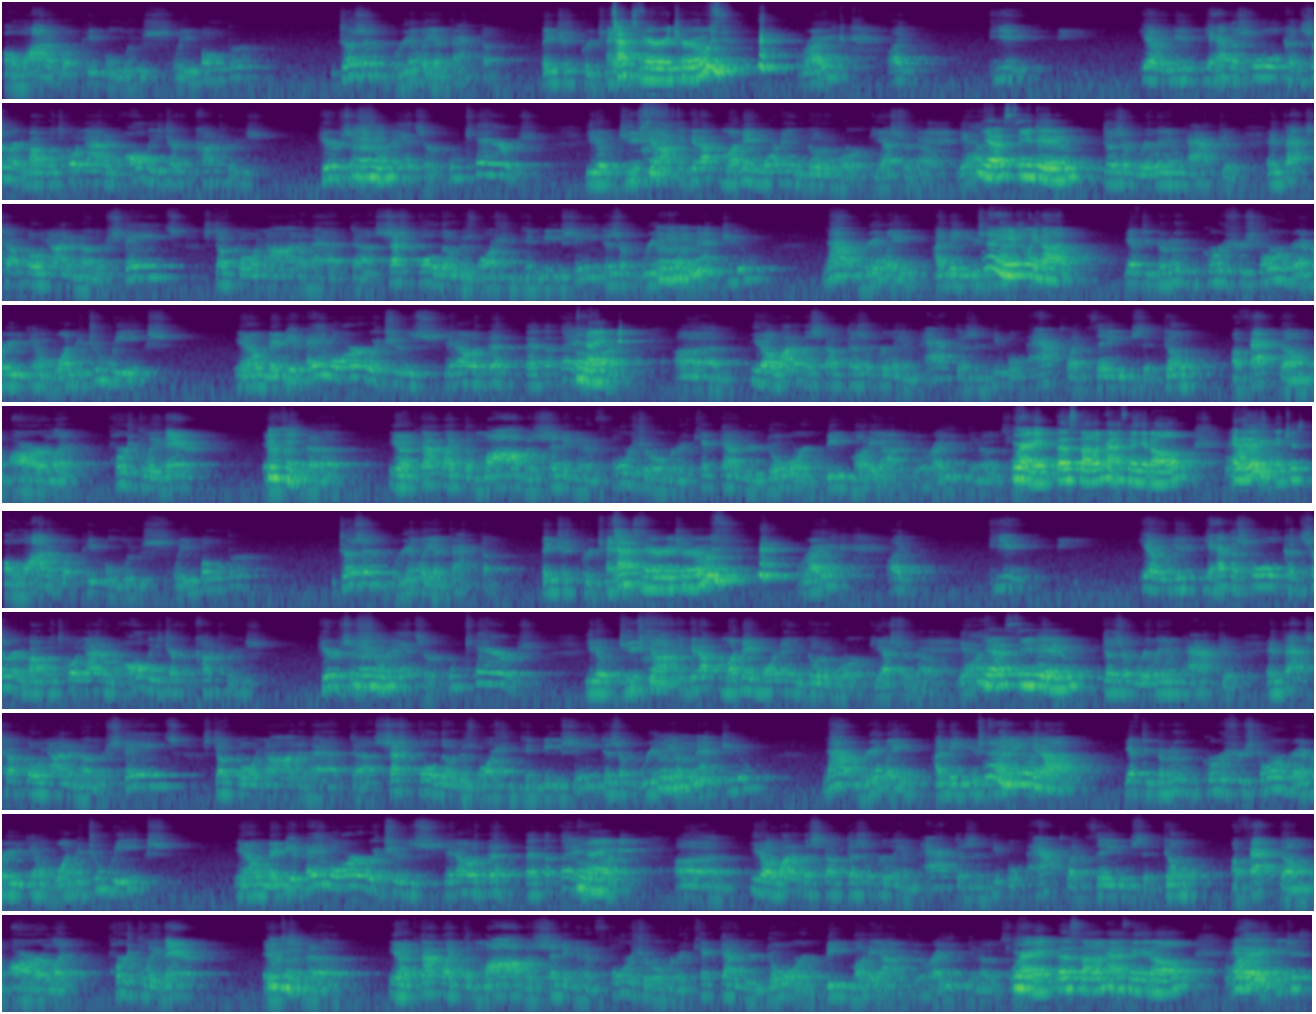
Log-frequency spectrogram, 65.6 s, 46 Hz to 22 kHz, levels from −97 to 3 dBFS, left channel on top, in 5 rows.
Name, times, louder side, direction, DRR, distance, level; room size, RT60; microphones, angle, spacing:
voice 1, 0.0-2.5 3.4-4.9 5.4-6.6 8.0-8.4 8.8-9.0 9.9-10.2 11.4-15.7 16.3-18.4 18.9-23.8 24.1-25.5 25.8-28.0 28.4-33.8 34.4-36.9 37.5-41.0 41.7-45.5 46.1-51.3 51.6-53.1 53.5-54.4 55.1-55.8 56.3-62.7 64.7-65.2, equal, 15° right, -2 dB, 0.5 m, -39 dB
voice 2, 6.1-7.3 7.6-7.7 16.6-17.0 19.6-19.7 22.5-22.6 22.9-23.9 32.8-33.2 36.0-36.9 45.1-45.4 55.1-55.5 62.6-65.3, left 4 dB, 75° left, 5 dB, 0.4 m, -30 dB
3.7 x 2.1 x 3.3 m, 0.84 s
head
